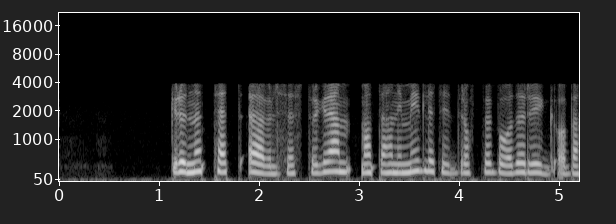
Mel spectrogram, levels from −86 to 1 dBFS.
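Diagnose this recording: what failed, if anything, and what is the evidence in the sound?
Nothing in the recording points to a failure at any stage of the chain. The speech has the narrow telephone band of G.726 ADPCM running at 32 kbit/s, with nothing above 4 kHz and only a faint, level-following roughness from the coarse difference coding, which is how that path sounds when it is working as intended.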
